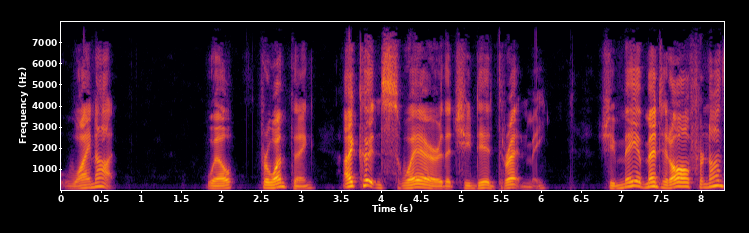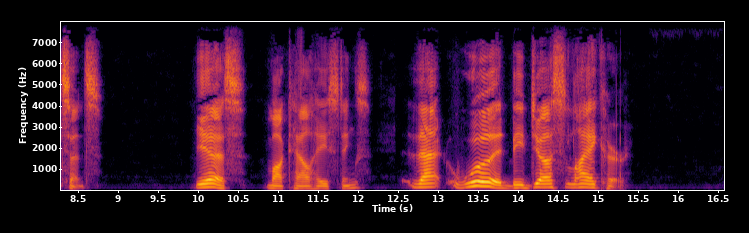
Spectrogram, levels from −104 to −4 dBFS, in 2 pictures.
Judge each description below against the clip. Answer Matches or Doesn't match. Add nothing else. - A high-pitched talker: Doesn't match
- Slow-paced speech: Matches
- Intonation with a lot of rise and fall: Matches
